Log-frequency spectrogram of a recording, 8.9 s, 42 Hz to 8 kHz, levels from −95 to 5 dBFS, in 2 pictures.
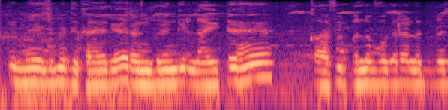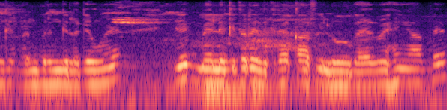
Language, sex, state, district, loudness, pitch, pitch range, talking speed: Hindi, male, Rajasthan, Jaipur, -15 LUFS, 145 Hz, 140-155 Hz, 180 wpm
